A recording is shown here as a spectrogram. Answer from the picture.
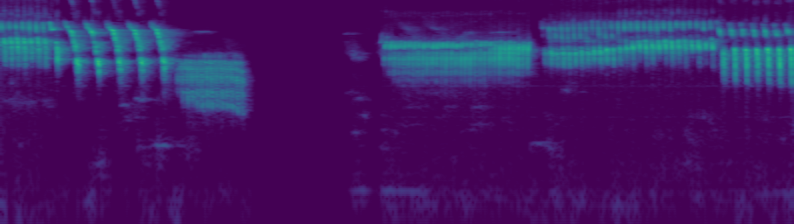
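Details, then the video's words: Timbrado canary singing a melodic training song: a run of fast descending trill pulses, a lower buzzy roll, a pause, then long sustained rolling trills that shift pitch from one phrase to the next. "Timbrado canary singing beautiful melodic songs for training and listening"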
